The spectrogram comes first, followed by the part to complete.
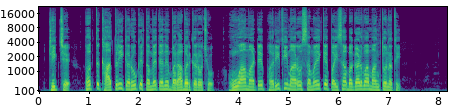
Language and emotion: Gujarati, fearful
